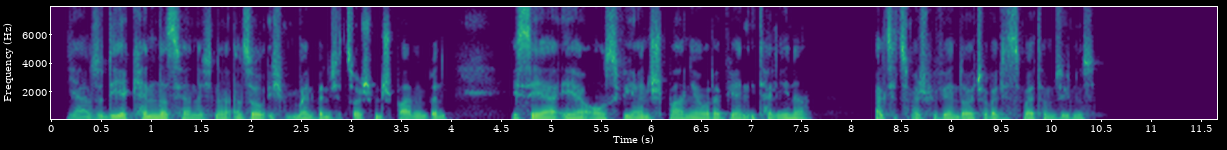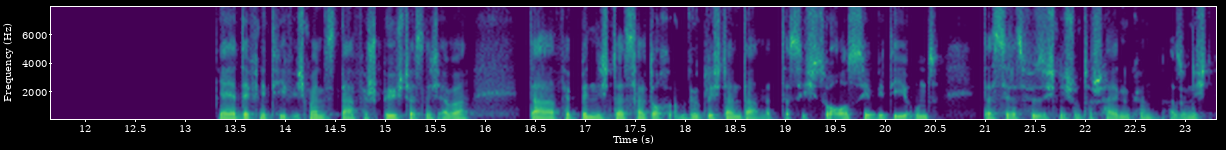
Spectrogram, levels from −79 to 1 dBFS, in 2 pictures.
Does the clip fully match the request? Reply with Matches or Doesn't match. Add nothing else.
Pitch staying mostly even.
Matches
